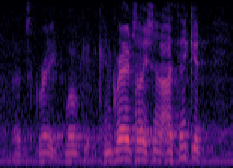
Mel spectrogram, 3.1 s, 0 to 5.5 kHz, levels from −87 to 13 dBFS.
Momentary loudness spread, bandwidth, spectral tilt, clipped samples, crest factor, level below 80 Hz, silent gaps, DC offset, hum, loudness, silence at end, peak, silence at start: 17 LU; 5.4 kHz; -4 dB/octave; under 0.1%; 18 dB; -78 dBFS; none; under 0.1%; none; -40 LUFS; 0 s; -24 dBFS; 0 s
